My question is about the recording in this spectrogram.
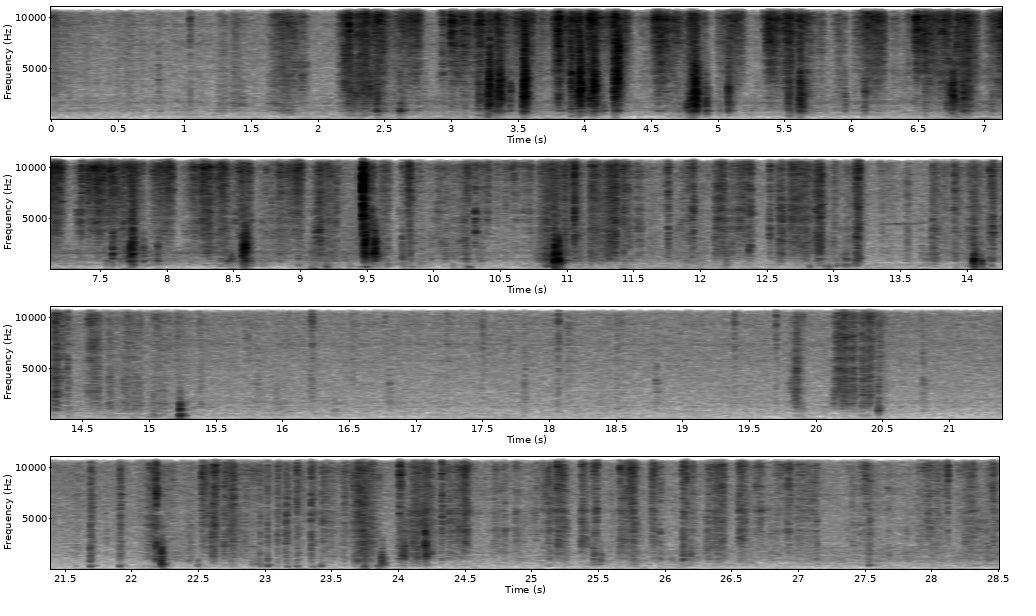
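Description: Paperback book pages being turned and riffled by hand: quick paper flicks and rustles, dense for the first half, then sparser single page turns.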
